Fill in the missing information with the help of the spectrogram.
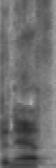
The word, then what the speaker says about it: beneath: Beneath doesn't rhyme in that stanza, but in the next stanza it rhymes with death and breath. Again, he would have pronounced it beneth.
